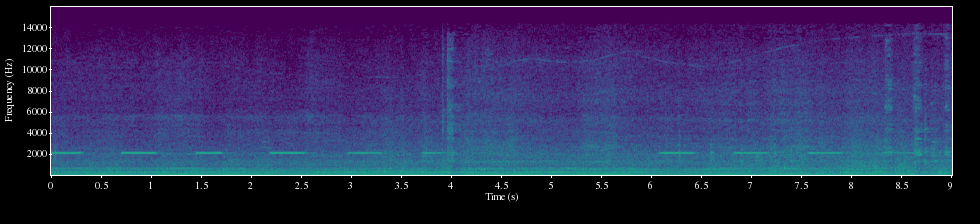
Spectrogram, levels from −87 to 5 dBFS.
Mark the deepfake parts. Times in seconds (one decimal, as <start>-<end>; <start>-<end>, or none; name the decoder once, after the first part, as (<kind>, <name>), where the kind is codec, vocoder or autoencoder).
none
